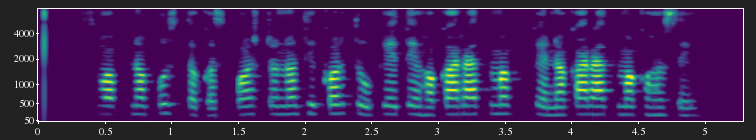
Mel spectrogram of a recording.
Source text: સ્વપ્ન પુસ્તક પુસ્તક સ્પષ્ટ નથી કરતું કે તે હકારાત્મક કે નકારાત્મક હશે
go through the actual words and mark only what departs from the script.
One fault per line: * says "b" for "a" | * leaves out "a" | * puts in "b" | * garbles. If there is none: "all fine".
* leaves out "પુસ્તક"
